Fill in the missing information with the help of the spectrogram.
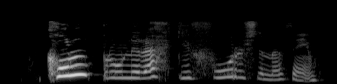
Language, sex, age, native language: Icelandic, male, 11, Icelandic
